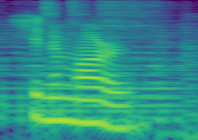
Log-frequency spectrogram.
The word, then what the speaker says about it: Hinamaru: Am I saying that right? Hinamaru. Give me two seconds. I just got to fact check. Got to fact check that I'm saying this right. Hinamaru. Okay. So, I was saying it right.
